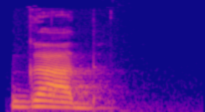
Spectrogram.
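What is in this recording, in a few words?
"гад", Komi, female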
